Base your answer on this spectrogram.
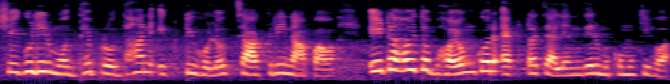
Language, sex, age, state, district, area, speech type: Bengali, female, 18-30, West Bengal, Jhargram, rural, spontaneous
